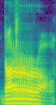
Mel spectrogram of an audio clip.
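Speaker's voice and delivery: Toro with a trilled R; rolled R. Shown as a demonstration. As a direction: roll the R in Toro. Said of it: "You gotta roll your R's".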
